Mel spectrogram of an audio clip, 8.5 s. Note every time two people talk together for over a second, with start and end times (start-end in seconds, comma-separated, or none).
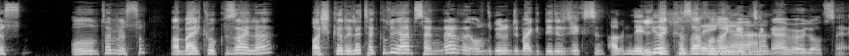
6.1-7.7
